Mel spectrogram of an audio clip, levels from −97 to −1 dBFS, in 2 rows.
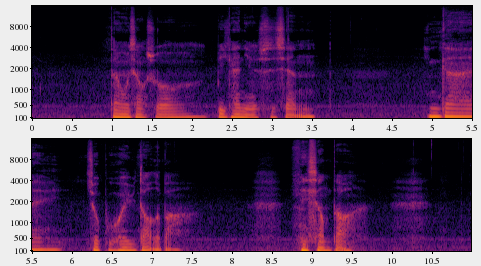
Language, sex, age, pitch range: Chinese, male, 20-39, 100-120 Hz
